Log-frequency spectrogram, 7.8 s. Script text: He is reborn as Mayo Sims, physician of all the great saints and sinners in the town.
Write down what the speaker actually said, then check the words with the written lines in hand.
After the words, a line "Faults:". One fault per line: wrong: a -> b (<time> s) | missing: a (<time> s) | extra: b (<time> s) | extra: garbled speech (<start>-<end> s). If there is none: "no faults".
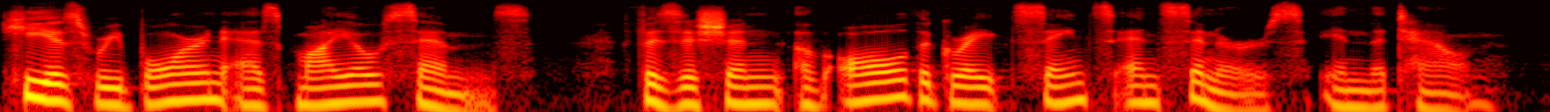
He is reborn as Mayo Sims, physician of all the great saints and sinners in the town.
Faults:
no faults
